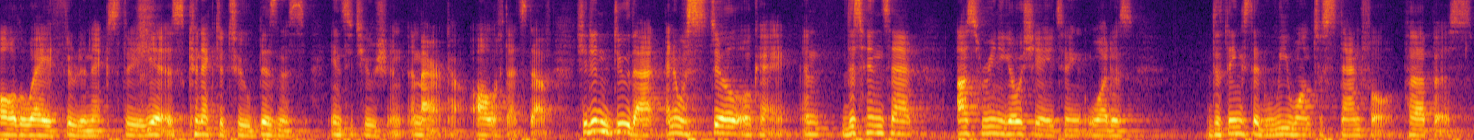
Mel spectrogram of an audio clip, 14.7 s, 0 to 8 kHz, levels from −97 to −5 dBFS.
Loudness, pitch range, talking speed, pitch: -17 LUFS, 110-140 Hz, 175 wpm, 120 Hz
